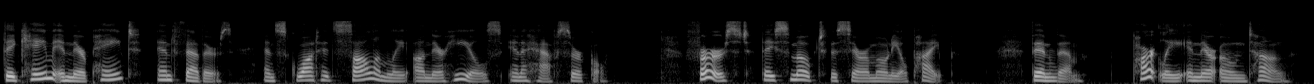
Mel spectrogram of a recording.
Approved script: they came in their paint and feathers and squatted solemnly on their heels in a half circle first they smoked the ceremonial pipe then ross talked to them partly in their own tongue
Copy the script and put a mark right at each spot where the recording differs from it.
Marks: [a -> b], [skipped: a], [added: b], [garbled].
they came in their paint and feathers and squatted solemnly on their heels in a half circle first they smoked the ceremonial pipe then [skipped: ross talked to] them partly in their own tongue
